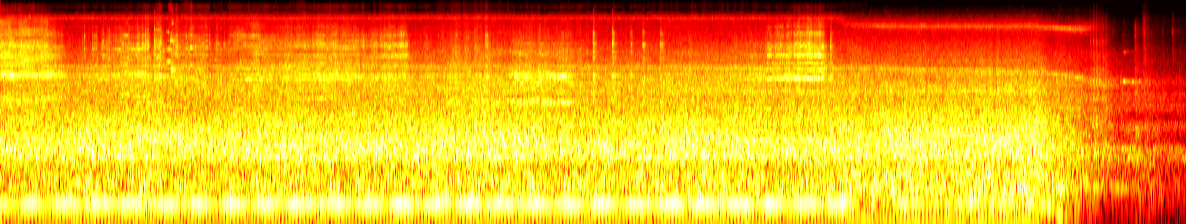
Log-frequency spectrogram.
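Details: Tracked machine running: a steady, loud squeal at one pitch until shutdown, coming from the track undercarriage near the sprocket; rollers thought worn and in need of replacement.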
